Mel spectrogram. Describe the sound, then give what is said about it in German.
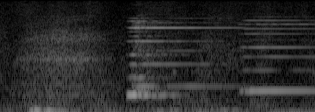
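A doorbell rings with a bright two-tone chime, a higher note struck first and then a lower one, both ringing on clearly amid otherwise quiet surroundings. “Jetzt klingelt es auch noch.”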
